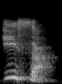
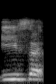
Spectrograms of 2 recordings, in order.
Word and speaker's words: Isa: Jesus in Arabic is Isa. Mm-hmm. Now, it's spelled I-S-A. Mm-hmm. The Isa in the story of Jacob and Esau is E-S-A-U. But it's still the same phonic sound.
